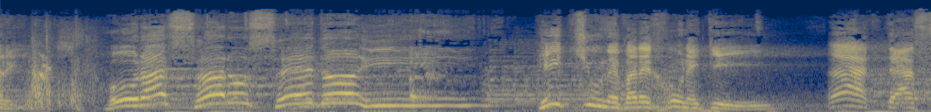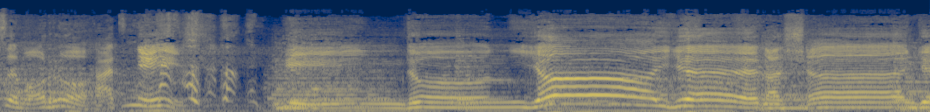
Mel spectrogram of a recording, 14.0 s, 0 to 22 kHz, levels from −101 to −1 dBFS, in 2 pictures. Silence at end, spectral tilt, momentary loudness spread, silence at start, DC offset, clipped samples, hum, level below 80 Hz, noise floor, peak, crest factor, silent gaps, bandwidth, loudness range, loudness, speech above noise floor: 0 s; -3.5 dB/octave; 11 LU; 0 s; under 0.1%; under 0.1%; none; -48 dBFS; -45 dBFS; -6 dBFS; 18 dB; none; 15.5 kHz; 4 LU; -23 LUFS; 22 dB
